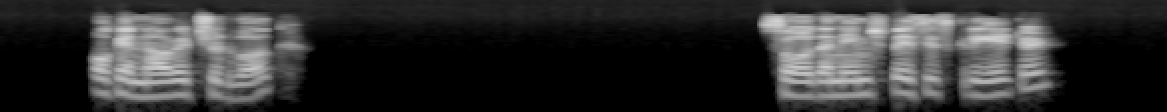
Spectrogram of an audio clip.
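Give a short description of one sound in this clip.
A man speaks calmly into a close microphone, in two short bursts.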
